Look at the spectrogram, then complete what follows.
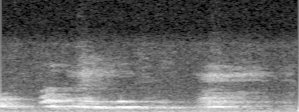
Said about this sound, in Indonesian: pokoknya dibuang dulu nafasnya dari mulut dibuang dulu sebanyak-banyaknya oke kalau udah udah lepas biarin aja nanti otomatis nafas kita akan terambil sendiri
